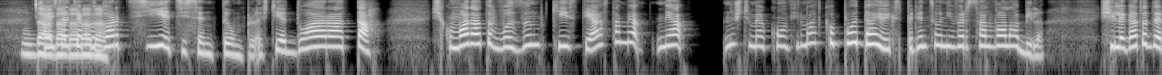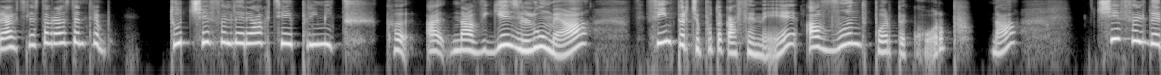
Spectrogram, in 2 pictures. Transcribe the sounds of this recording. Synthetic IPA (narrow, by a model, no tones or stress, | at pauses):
ʃaiaiakkəd̪oart̪sije̞t̪sise̞nt̪ɨmplə̰ʃt̪ije̞d̪oaɾat̪a | ʃi̥kumvad̪at̪əvəzɨnd̪kʲe̞st̪iaast̪amjamja | nuʃt̪umjako̞nfirmat̪kəbəd̪ajeoekspe̞ɾient̪səunive̞rsaləvalabilə | ʃile̞ɡat̪əd̪e̞ɾeak̚t̪sileast̪eapɾeaast̪aɨnt̪ɾe̞b | t̪ut͡ʃe̞fe̞ld̪e̞ɾeakt̪sieajpɾimit̪kʰəanaviɡʲe̞zʲlumea | fiind̪̚pe̞rt͡ʃe̞put̪əkafe̞me̞̰jeavɨnd̪pərʲpe̞kʰo̞̰rp | d̪a | t͡ʃe̞fe̞ld̪e̞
